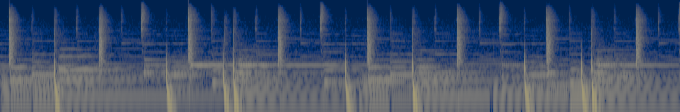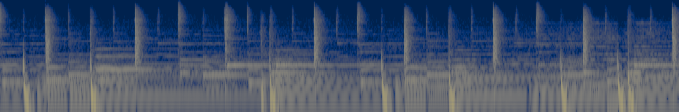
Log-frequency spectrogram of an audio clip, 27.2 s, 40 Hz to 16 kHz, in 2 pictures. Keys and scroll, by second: 5.6 z, 11.9-13.1 typing, 21.2 Delete, 23.0 b, 25.8 a.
